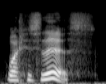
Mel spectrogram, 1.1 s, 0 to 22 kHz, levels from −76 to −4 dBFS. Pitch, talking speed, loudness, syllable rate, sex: 225 Hz, 170 wpm, -16 LUFS, 3.4 syllables/s, female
